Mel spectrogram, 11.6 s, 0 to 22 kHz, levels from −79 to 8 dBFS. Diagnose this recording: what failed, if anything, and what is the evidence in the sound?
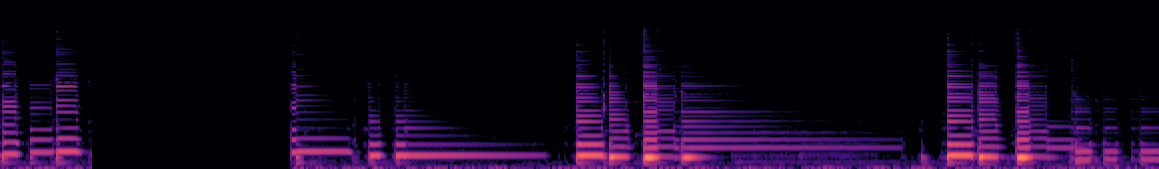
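A playback stall: the music stops at 0.91 s and resumes at 2.92 s, a blank two-second column on the spectrogram, likely from a starved player buffer.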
